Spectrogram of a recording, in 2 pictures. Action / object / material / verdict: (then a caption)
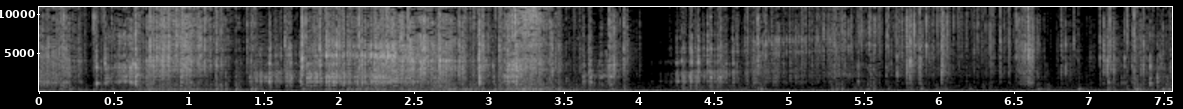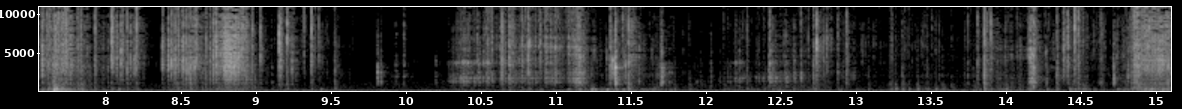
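scrape / soap bar / soap / none. A utility knife scrapes grid-cut cubes off a solid blue and white striped soap bar held in the hand. Dense, crisp crumbling and crunching scrapes run throughout, bright and high with very little low end. Short breaks fall between some of the passes.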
